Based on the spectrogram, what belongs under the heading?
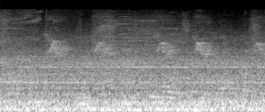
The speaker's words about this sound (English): and then hang on, train going by.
